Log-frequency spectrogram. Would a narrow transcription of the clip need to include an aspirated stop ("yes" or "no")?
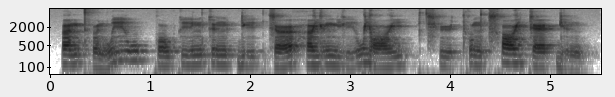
yes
